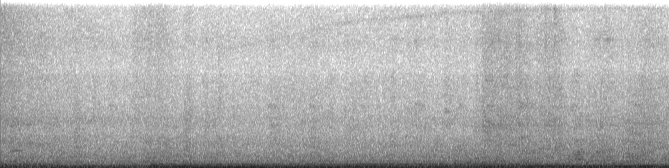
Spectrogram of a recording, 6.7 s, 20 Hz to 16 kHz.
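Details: 2007 Torino bus, Mercedes-Benz OF 1722M chassis, diesel pulling under load at high revs: steady droning whine holding pitch underneath, from the rear end; suspected differential, not confirmed.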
